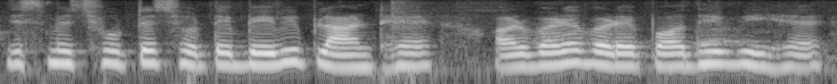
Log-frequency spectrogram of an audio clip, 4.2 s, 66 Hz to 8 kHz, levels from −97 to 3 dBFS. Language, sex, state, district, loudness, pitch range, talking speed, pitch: Hindi, female, Jharkhand, Ranchi, -17 LUFS, 185-215 Hz, 170 wpm, 195 Hz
